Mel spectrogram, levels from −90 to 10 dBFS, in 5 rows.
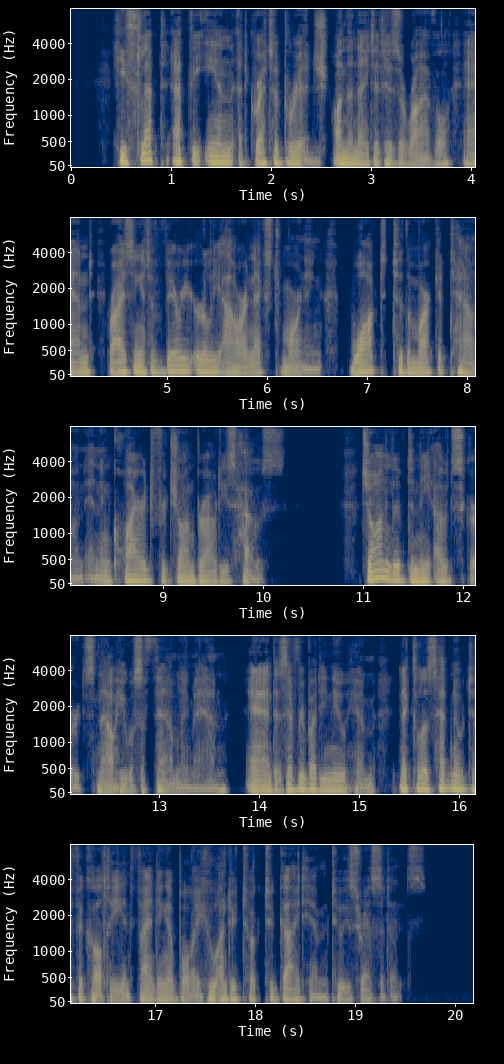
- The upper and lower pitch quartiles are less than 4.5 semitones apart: Yes, average, 3.8 semitones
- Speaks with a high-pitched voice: No, low, 100 Hz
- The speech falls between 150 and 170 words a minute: No, average, 195 wpm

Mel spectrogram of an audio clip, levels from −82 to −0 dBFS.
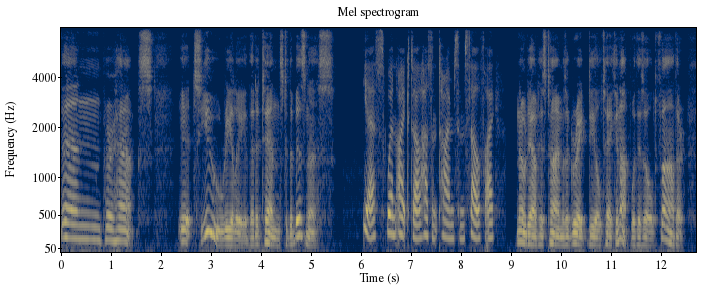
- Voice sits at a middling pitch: Yes, medium, 155 Hz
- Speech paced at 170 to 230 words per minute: No, average, 155 wpm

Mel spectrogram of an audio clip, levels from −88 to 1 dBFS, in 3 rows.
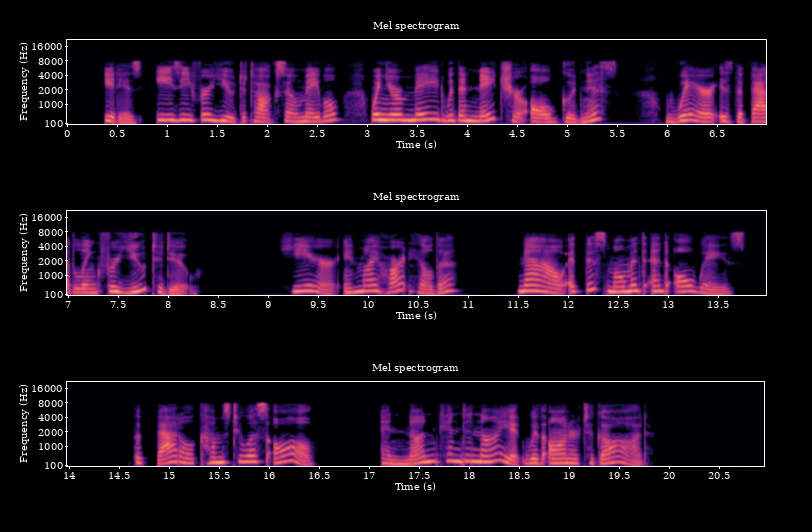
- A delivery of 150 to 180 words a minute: Yes, average, 155 wpm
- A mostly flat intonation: No, wide, 5.5 semitones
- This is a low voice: No, high, 225 Hz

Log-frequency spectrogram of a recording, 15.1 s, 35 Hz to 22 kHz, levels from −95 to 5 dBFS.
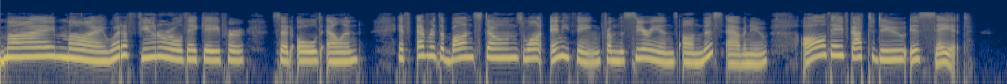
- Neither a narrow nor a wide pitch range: Yes, average, 4.8 semitones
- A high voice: Yes, high, 240 Hz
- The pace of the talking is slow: Yes, slow, 125 wpm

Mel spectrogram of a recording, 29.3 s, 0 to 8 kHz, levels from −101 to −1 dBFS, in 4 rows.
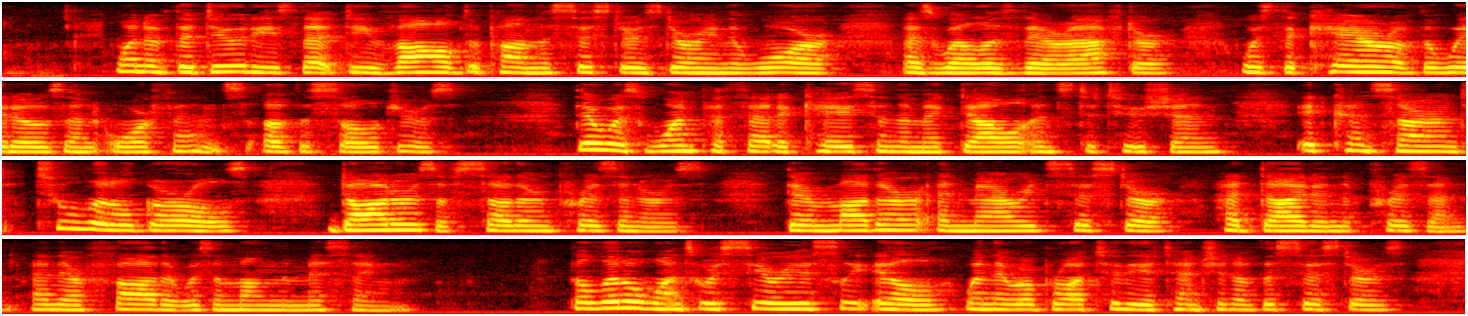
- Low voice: No, high, 195 Hz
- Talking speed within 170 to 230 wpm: No, average, 160 wpm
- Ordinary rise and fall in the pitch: No, narrow, 2.0 semitones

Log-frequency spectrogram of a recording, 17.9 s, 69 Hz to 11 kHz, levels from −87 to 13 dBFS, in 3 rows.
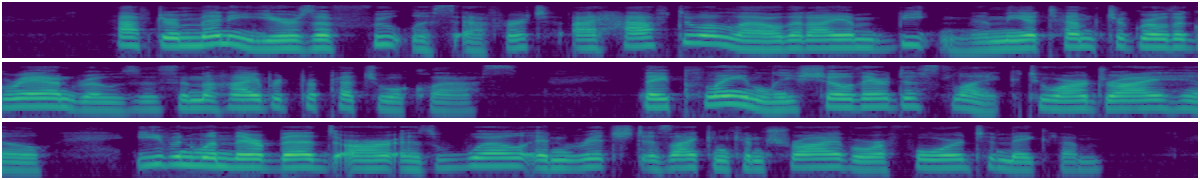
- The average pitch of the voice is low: No, medium, 185 Hz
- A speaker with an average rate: Yes, average, 180 wpm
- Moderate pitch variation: Yes, average, 3.2 semitones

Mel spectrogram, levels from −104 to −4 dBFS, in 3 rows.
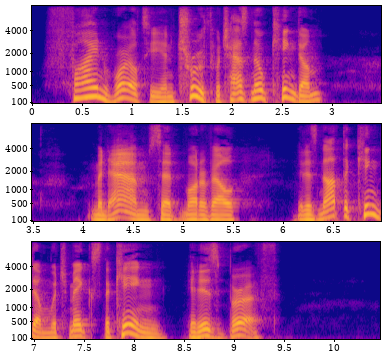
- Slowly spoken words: Yes, slow, 130 wpm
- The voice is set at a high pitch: No, low, 120 Hz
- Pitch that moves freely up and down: Yes, wide, 7.5 semitones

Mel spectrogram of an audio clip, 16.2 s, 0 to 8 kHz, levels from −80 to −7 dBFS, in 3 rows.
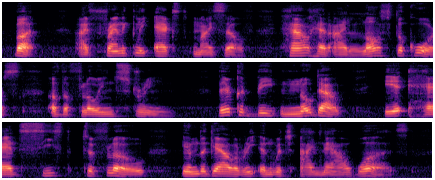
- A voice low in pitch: Yes, low, 115 Hz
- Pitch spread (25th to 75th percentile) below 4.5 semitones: No, average, 5.1 semitones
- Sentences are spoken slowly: Yes, slow, 125 wpm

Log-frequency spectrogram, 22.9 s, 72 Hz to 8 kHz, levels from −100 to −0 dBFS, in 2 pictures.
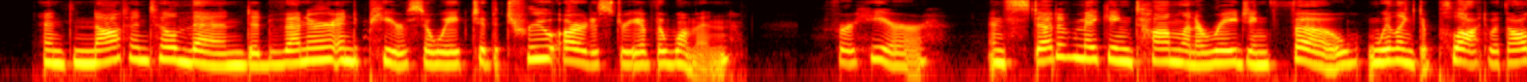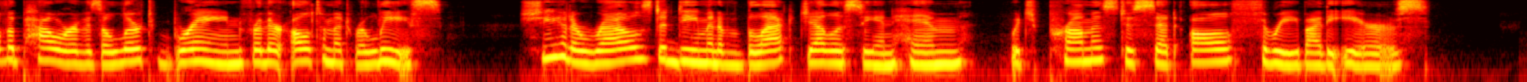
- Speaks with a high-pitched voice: Yes, high, 220 Hz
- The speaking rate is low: No, average, 155 wpm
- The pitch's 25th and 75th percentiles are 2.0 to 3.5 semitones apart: Yes, average, 2.8 semitones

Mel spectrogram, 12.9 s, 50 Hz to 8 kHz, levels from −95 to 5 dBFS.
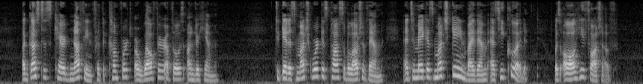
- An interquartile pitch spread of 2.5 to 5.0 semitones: No, wide, 5.6 semitones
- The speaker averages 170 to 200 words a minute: Yes, average, 175 wpm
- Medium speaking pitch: Yes, medium, 175 Hz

